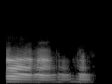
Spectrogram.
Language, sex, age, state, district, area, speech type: Hindi, male, 45-60, Uttar Pradesh, Bhadohi, urban, conversation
